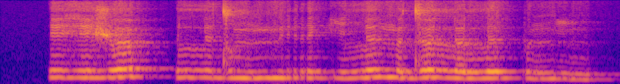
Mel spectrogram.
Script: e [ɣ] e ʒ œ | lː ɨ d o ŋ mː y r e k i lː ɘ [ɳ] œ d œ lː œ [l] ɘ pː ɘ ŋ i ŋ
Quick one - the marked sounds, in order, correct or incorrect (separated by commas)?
correct, incorrect, incorrect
